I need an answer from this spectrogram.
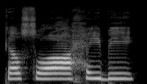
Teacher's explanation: مد الف اپنے پیچھے والے حرف کا حکم لیتا ہے تفخیم میں اور ترقیق میں، تو کیونکہ اس کے پہلے حرف الصاد کا حکم ہے تفخیم، لہذا ہم صاد کو اور مد الف کو دونوں کو بھاری آواز میں پڑھیں گے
